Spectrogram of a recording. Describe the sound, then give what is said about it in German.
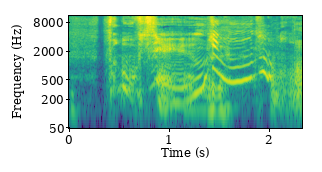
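A voice imitates a Formula 1 racing car engine roar, a rising and falling whine that sweeps up and down in pitch several times, loud, like a car screaming past. “Also für mich ist Formel eins so”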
